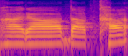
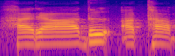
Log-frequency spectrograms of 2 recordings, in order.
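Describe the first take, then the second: First: The two parts are joined into one word. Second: The two parts are said separately.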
